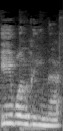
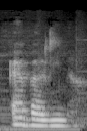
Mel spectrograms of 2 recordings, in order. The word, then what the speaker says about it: Ewelina: I say it's not Ewelina, it's Evelina. They're like, Evelina, there's no V, there's W. I said, I know, because I am from Poland, and in Poland, W is pronounced as V.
